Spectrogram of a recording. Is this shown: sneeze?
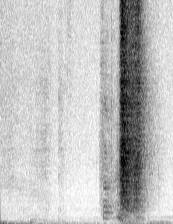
yes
